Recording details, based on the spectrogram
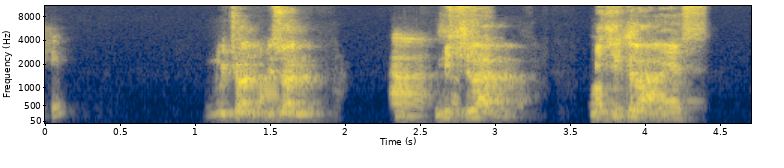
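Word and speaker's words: Midtjylland: And how to pronounce, Mayor? The last team, the Danish team. Which one? This one? Midland. Yes. Midland.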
